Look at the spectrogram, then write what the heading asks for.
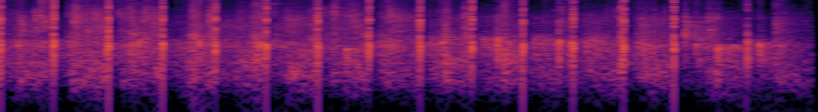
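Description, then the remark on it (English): An audience applauds steadily to thank the spouses of a team, a dense wash of many hands clapping with sharper individual claps popping out above it, holding at an even, fairly loud level for about four seconds without voices. “So let's give all of the spouses a big round of applause.”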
